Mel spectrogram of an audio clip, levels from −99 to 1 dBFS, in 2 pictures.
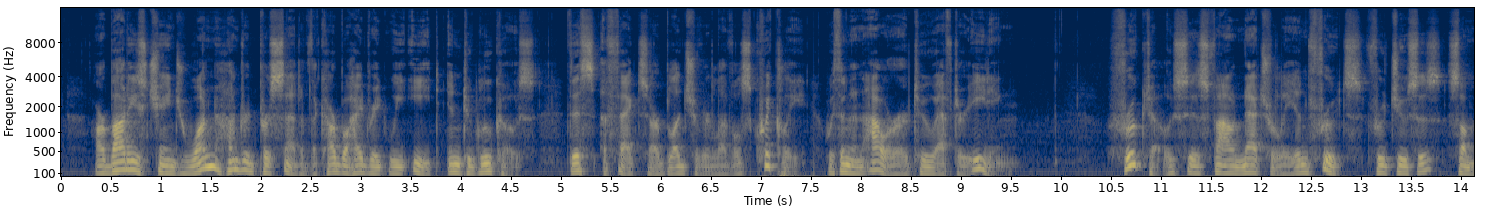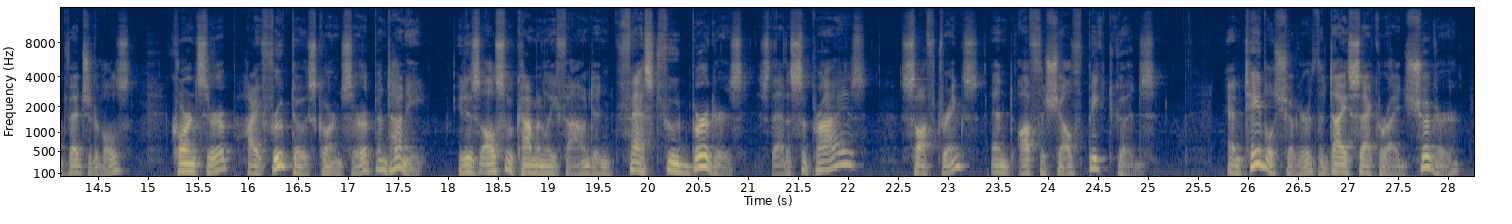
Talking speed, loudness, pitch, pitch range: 150 wpm, -32 LUFS, 115 Hz, 100-125 Hz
